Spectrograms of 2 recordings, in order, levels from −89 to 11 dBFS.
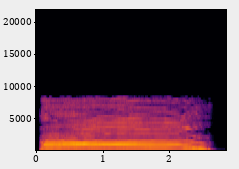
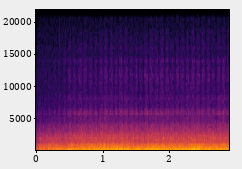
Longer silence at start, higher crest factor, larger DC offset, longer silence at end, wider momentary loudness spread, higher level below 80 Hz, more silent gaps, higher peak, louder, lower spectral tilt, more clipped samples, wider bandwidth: about the same, 0.05 s vs 0 s; about the same, 12 dB vs 14 dB; second, under 0.1% vs 0.4%; first, 0.25 s vs 0 s; about the same, 8 LU vs 6 LU; second, -88 dBFS vs -34 dBFS; neither; second, -4 dBFS vs 0 dBFS; about the same, -15 LUFS vs -15 LUFS; second, 1 dB/octave vs -8.5 dB/octave; neither; about the same, 8.8 kHz vs 8.4 kHz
